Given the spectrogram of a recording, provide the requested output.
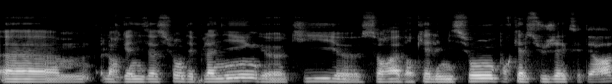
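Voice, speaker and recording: At a very slow pace, a man speaks with hardly any pauses. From France, Lyon. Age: 30s. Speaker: web TV editorial chief. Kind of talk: podcast interview.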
